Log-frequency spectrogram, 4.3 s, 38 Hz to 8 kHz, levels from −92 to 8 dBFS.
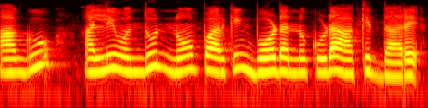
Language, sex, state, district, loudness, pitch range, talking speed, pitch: Kannada, female, Karnataka, Bangalore, -16 LUFS, 220-250 Hz, 110 wpm, 230 Hz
